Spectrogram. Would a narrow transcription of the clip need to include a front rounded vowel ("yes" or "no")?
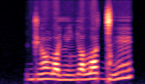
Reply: yes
